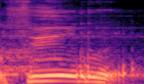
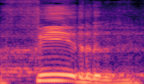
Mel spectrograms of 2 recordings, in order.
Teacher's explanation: di sini Firaun itu kita baca tipis atau partikel karena apa karena sebelumnya ada kasrah jadi membacanya tidak tebal Fur Bukan tapi yang betul adalah Fir Fit tipis cara menipiskan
